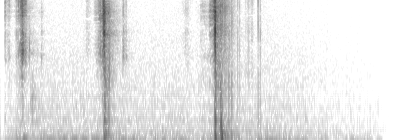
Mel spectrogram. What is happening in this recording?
this is the sound of a (butane gas) lighter, with a crackling noise in the end.
gas, propane, fire, flame, flintstone, lighter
